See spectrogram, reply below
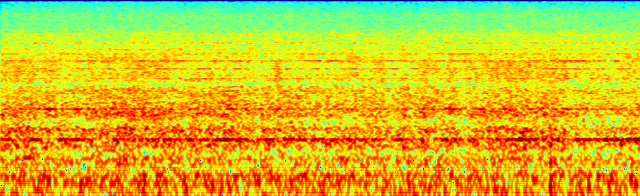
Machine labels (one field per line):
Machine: fan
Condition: abnormal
